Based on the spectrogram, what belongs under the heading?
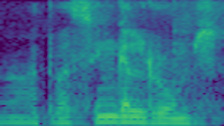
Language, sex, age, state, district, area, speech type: Kannada, male, 45-60, Karnataka, Kolar, urban, spontaneous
